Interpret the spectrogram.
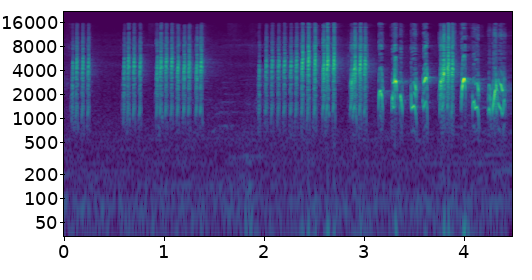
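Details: Merbah lekir bulbul singing vigorously, a master recording for training other birds: bursts of harsh, buzzy chattering notes, then a faster run of clear whistled, warbling phrases near the end.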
